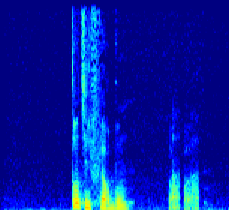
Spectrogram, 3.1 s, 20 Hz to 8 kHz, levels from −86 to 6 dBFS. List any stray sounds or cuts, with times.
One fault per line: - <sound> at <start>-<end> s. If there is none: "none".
- laugh at 2.3-2.7 s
